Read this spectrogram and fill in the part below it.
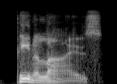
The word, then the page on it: penalize: British English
